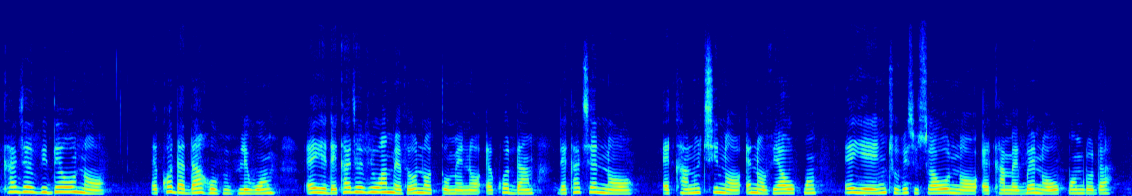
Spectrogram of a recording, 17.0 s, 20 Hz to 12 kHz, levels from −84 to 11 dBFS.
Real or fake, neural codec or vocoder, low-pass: fake; codec, 44.1 kHz, 7.8 kbps, Pupu-Codec; 10.8 kHz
